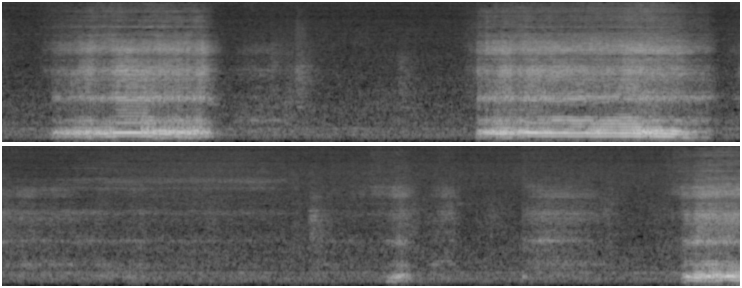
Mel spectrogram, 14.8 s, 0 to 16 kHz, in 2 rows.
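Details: Father snoring during sleep: loud, rough snores on the in-breath about 5 seconds apart, with quiet breathing between in a small room; snoring.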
